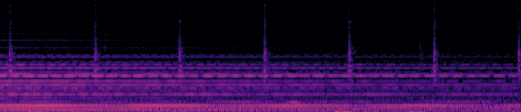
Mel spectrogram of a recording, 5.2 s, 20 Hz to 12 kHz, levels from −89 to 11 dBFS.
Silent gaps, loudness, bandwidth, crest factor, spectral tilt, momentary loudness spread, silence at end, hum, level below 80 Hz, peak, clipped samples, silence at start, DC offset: none; -43 LUFS; 10.5 kHz; 14 dB; -8.5 dB/octave; 9 LU; 0 s; none; -58 dBFS; -26 dBFS; under 0.1%; 0 s; under 0.1%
